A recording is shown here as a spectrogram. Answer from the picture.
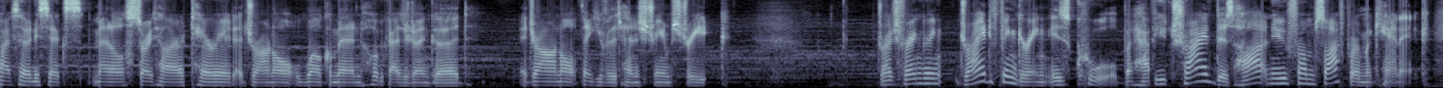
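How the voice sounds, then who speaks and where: Music plays behind a man speaking at a moderate pace and medium pitch. His intonation is lively, and his loudness stays very even. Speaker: video game streamer. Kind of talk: live stream chat. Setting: live stream. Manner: casual, hesitant with fillers.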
